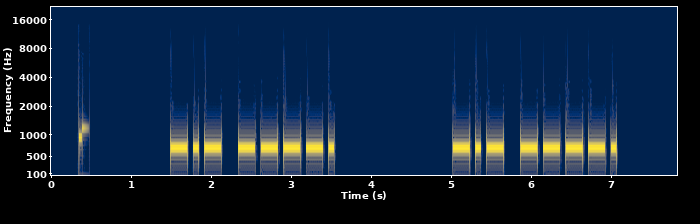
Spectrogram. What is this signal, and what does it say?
Morse code, heard as a keyed tone, about 17 wpm, 700 Hz. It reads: K9 K9
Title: USA Call Sign Prefixes - Repeated 2x - 17wpm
